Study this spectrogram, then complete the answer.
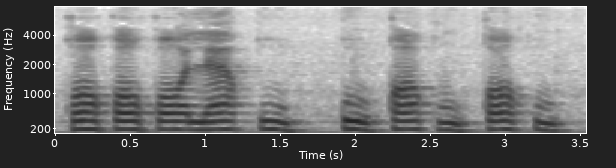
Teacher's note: क़ाफ मोटा है, लाम बारीक है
